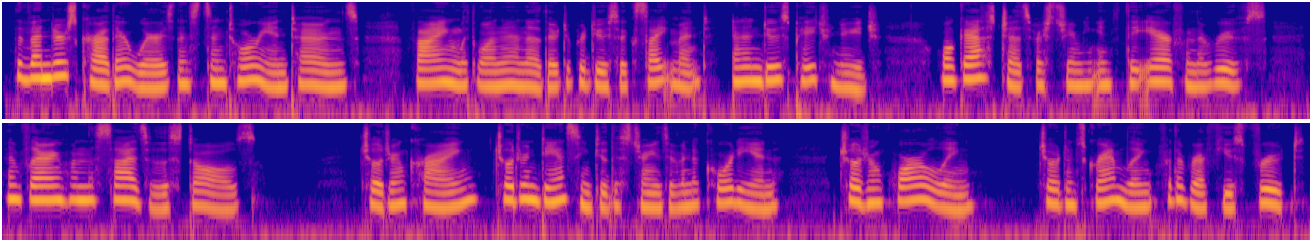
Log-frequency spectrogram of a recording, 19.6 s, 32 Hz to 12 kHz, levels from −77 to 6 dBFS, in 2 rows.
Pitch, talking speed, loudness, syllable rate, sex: 205 Hz, 170 wpm, -18 LUFS, 5.6 syllables/s, female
